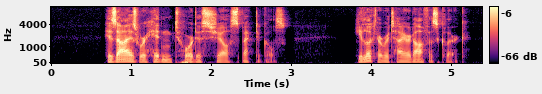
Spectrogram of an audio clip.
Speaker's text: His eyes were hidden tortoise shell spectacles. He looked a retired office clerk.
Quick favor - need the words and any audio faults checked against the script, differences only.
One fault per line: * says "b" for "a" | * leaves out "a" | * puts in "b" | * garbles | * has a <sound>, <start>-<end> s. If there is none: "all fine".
all fine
